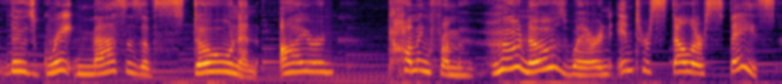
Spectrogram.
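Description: A woman plays a timid, awestruck sweetheart in an old-fashioned radio drama. Her voice is high and lilting, slow and wistful, with a melodramatic sense of wonder. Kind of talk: retro 1930s radio drama acting.

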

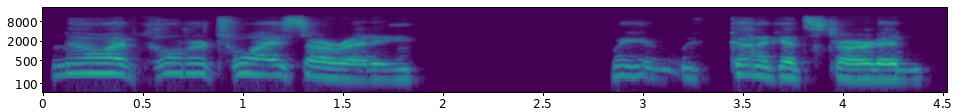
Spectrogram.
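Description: A man's voice: a little high, a little slow, lightly acted. A man playing an impatient, short-tempered theater director, curt and sighing, on a webcam.

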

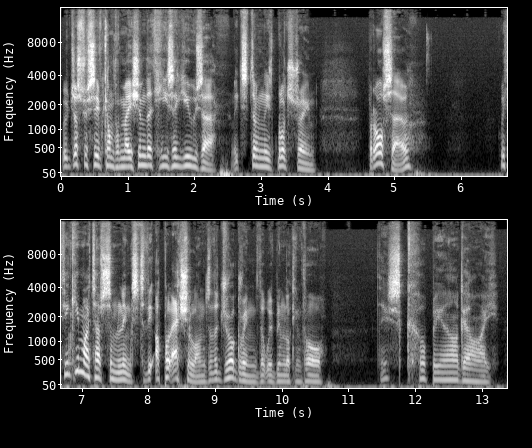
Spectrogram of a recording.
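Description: A man's voice: medium pitch, animated, moderate pace, natural voice. A man playing a keen, blunt police investigator in an audio drama, with an informal manner. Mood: excited. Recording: loud music over the voice.

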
